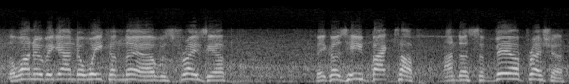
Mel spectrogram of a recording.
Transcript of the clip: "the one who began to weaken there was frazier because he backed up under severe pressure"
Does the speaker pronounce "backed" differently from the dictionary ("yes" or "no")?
no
